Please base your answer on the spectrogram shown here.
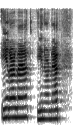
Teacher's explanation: É um pouco parecido com aquela situação que acontece, por exemplo, na palavra internet, que em inglês pode ser internet, internet. Então, você tem um T que vem logo depois de uma letra N, às vezes esse T some. Então, ao invés de dizer internet, eu digo internet, internet.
